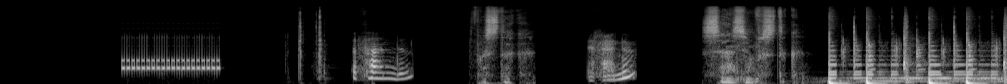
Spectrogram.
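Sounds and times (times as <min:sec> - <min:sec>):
telephone ringing: 0:01.2 - 0:02.3.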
